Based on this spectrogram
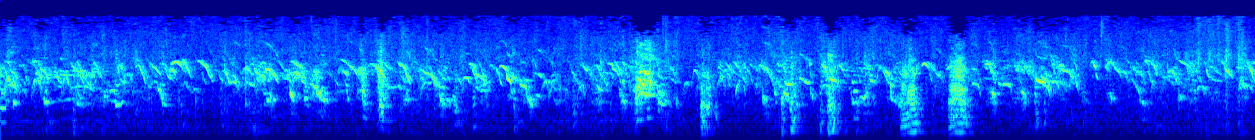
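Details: A group of chickens keeps up a constant babble of brief, sharp clucks and squeaky notes, with a few louder calls standing out near the middle.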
